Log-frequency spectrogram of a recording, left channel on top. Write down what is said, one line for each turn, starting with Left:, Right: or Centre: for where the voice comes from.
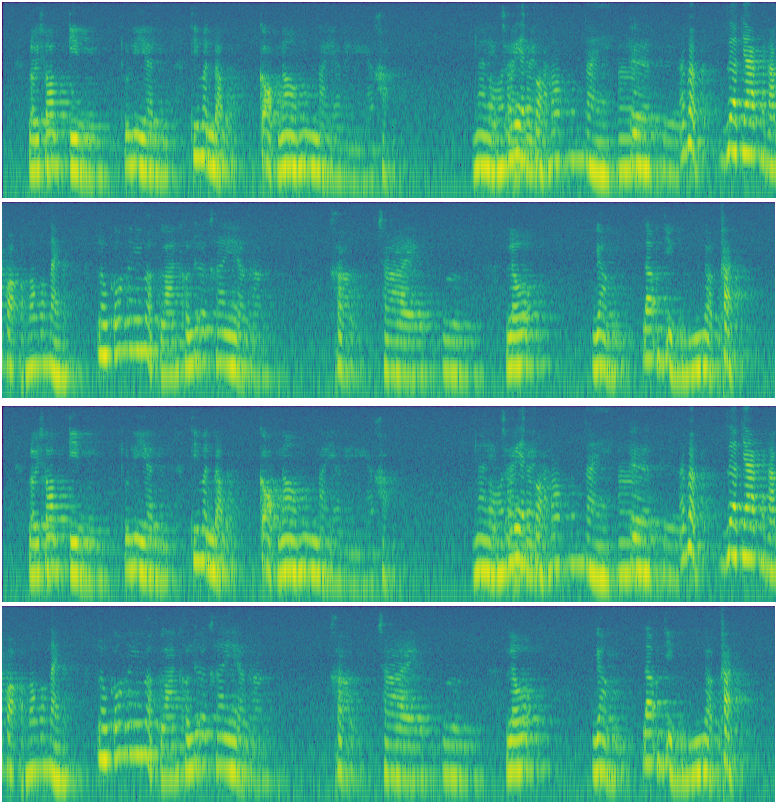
Left: เราชอบกินทุเรียนที่มันแบบกรอบนอกนุ่มในอะไรอย่างเงี้ยค่ะใช่ใช่ใช่ค่ะ
Right: อ๋อทุเรียนกรอบนอกนุ่มใน
Left: ใช่
Right: เออ
Left: เออ
Right: แล้วแบบเลือกยากไหมคะกรอบนอกนุ่มในเนี่ย
Left: เราก็ให้แบบร้านเขาเลือกให้อ่ะค่ะค่ะใช่เออแล้วอย่าง
Right: แล้ว
Left: คุณหญิงแบบ
Right: ค่ะ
